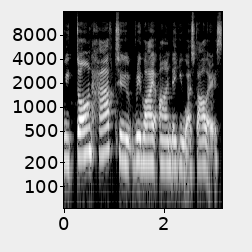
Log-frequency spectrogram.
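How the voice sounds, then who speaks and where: A woman speaks with a Chinese accent at a very slow pace. Her pitch is fairly high. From China. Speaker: reporter. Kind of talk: interview answers.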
